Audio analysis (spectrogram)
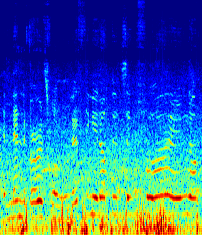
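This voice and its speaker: A woman's voice: on the high side, steady tone, a little slow, heavy background noise. A woman telling a children's story expressively, drawing out key words.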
